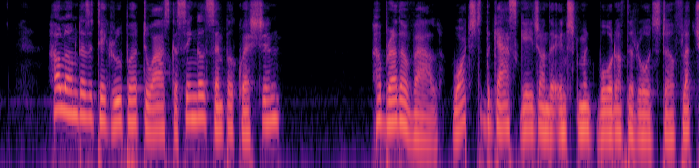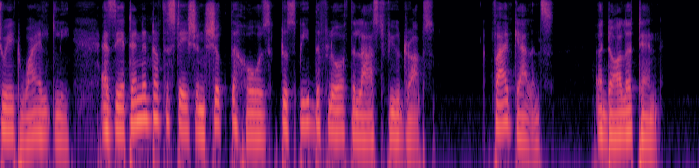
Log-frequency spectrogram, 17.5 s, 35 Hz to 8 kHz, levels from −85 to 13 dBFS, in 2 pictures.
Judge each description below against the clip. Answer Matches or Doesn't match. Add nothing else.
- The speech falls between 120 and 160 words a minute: Doesn't match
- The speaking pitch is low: Matches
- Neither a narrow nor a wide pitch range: Doesn't match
